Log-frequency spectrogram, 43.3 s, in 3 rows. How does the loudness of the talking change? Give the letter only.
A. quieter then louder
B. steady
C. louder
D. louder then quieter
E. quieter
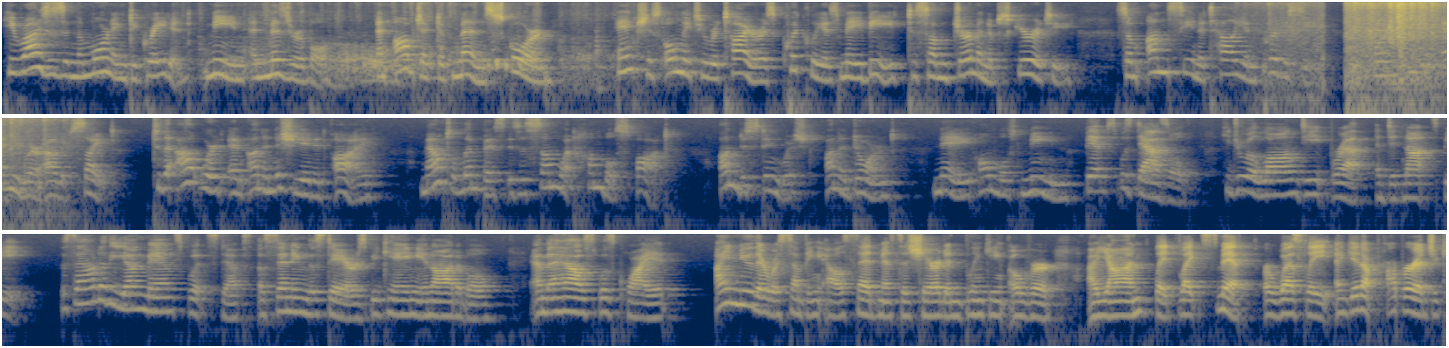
A.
